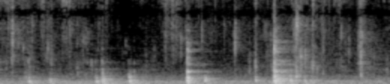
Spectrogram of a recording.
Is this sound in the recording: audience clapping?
no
